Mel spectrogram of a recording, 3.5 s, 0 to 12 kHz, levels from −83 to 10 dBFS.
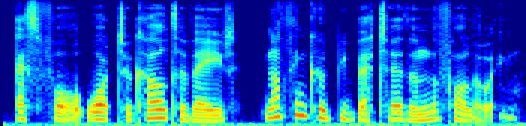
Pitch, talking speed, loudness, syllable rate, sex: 190 Hz, 205 wpm, -19 LUFS, 6.1 syllables/s, female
